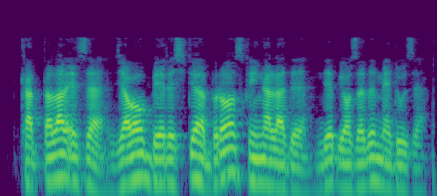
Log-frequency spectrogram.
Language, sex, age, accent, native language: Uzbek, male, under 19, Buxoro, Tajik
